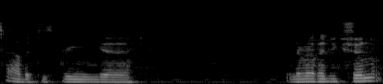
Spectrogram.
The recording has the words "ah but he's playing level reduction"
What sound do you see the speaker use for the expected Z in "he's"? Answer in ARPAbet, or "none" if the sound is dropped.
S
